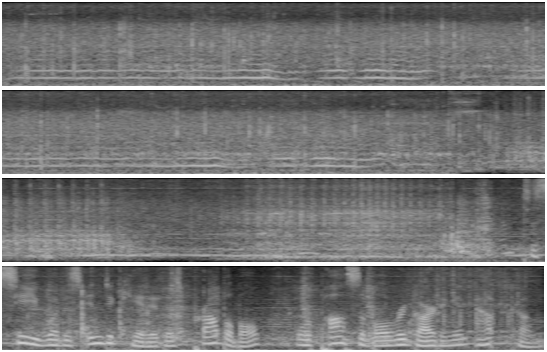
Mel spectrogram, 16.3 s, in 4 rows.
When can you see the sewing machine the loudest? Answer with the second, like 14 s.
11 s.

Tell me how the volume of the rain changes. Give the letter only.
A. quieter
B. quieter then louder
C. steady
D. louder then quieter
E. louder
A.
